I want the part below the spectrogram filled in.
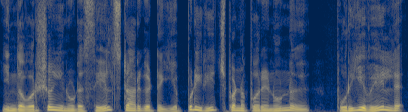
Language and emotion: Tamil, fearful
